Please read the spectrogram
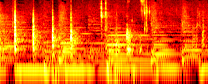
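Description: A small toy animal figure tapping on a tabletop, a run of quick, irregular light taps, over soft background music.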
